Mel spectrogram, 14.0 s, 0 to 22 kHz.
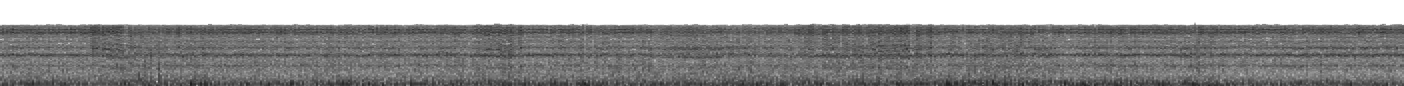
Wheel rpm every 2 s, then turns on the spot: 230, 230, 230, 230, 220, 230, 230.
none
